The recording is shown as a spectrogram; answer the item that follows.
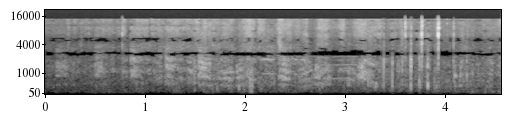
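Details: Dogs out running with excited whimpers and panting in quick irregular bursts, ending in sharper clicks and scuffles close by; a person's voice nearby.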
